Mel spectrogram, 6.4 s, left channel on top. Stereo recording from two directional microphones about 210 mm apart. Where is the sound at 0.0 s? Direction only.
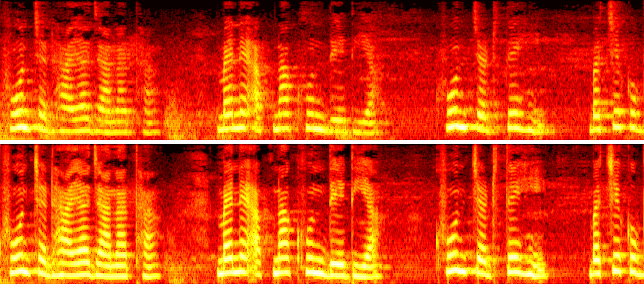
40° right (ahead or behind).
